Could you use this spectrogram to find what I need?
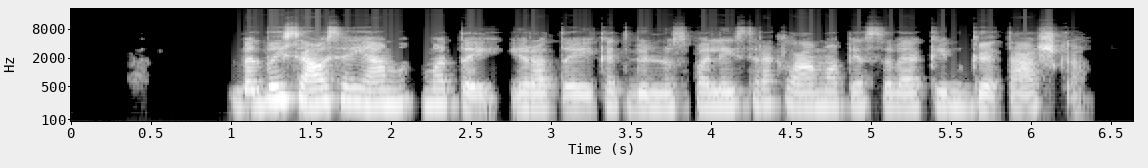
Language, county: Lithuanian, Kaunas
